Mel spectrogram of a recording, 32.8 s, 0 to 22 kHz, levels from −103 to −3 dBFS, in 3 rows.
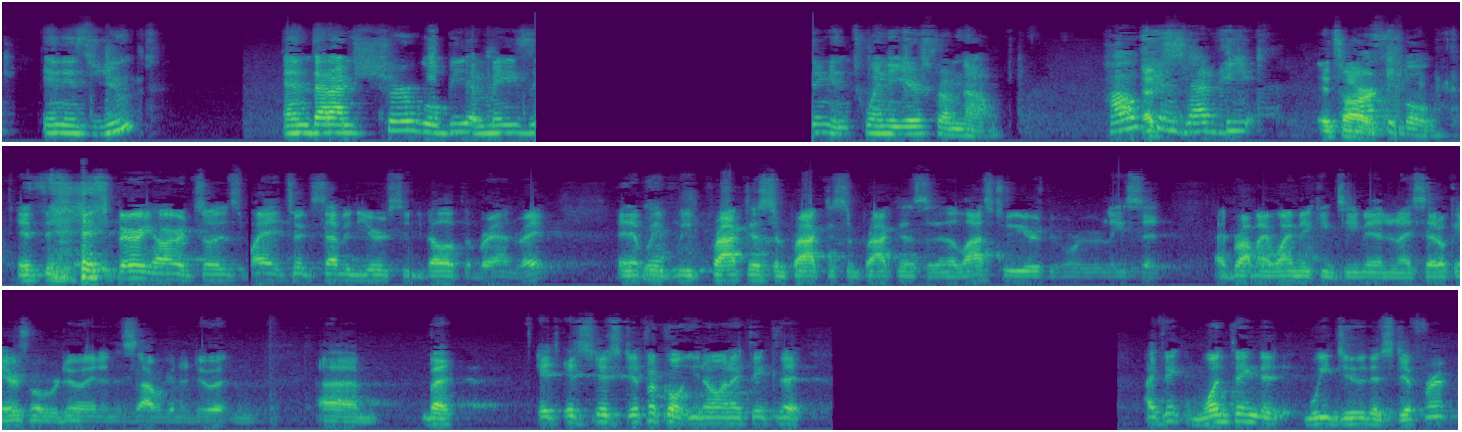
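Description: At 4.00 s the audio drops to silence until 6.08 s, then picks up exactly where it stopped. The same happens again from 28.09 s to 30.24 s. Both gaps are rebuffering stalls: playback used up its downloaded audio and halted until more data arrived. No material is skipped or repeated, but the pauses add about 2.08 s and 2.14 s to the timeline. They are heard as abrupt dead air with clean resumption on either side.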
